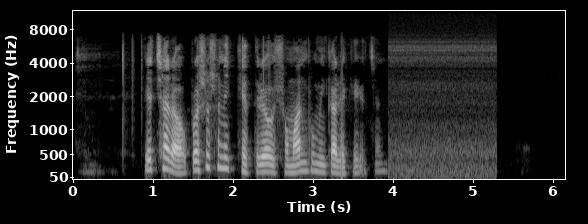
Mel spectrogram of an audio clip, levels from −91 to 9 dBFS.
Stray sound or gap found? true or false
false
